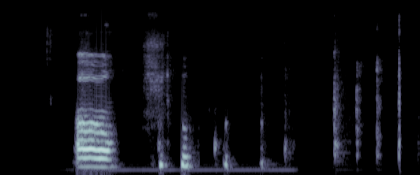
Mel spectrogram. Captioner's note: chuckles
